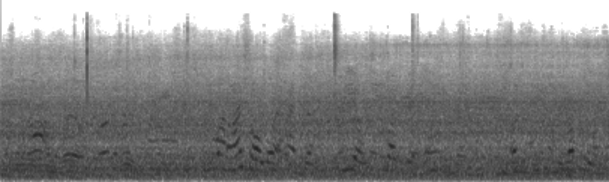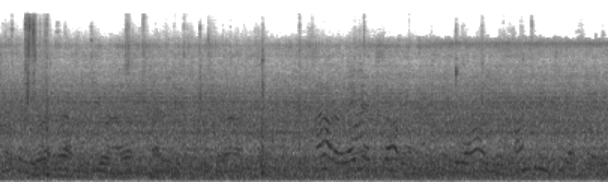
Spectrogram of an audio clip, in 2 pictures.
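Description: Indistinct conversation inside a moving passenger rail car, over the train's steady running noise on the track, with a few faint clicks.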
